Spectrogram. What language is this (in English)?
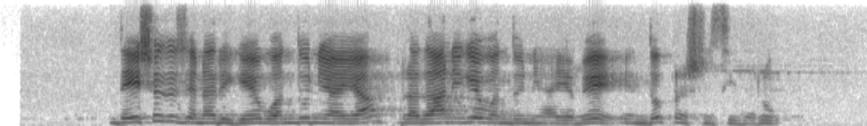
Kannada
